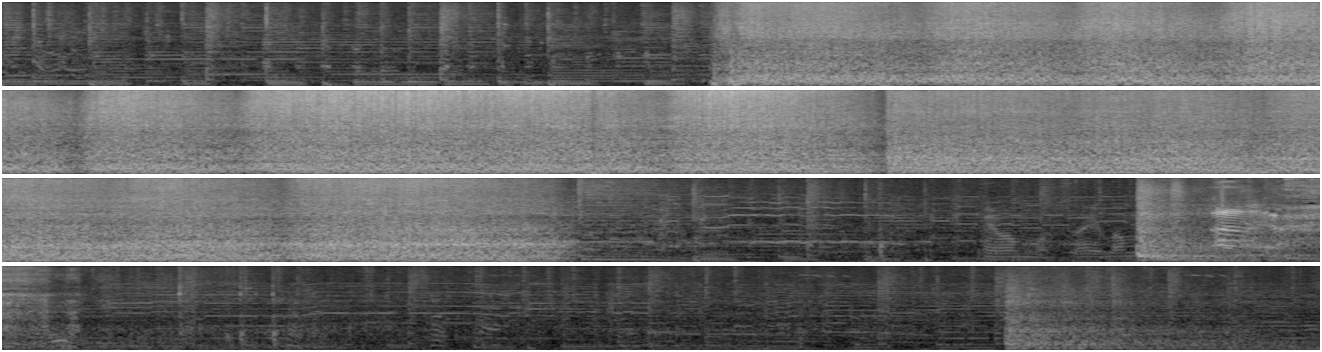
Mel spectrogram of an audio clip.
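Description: Hot-air balloon propane burner firing in one long blast of about twelve seconds: a loud roar that starts abruptly a few seconds in and cuts off sharply, with background music underneath.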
